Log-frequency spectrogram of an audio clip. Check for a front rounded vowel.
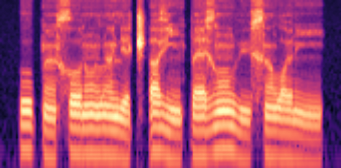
present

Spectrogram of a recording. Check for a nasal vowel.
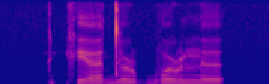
absent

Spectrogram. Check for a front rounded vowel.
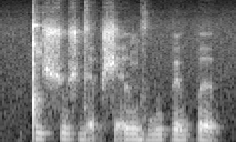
present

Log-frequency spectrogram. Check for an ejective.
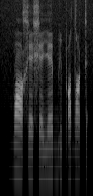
present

